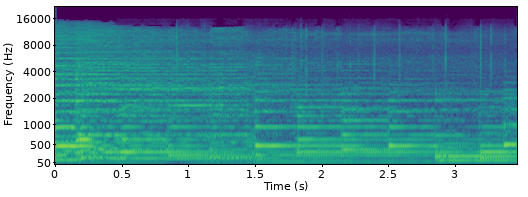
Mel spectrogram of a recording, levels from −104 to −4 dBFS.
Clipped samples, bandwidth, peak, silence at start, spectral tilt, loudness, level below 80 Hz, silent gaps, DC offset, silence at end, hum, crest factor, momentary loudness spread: under 0.1%; 16 kHz; -12 dBFS; 0 s; -4 dB/octave; -32 LUFS; -58 dBFS; none; under 0.1%; 0 s; none; 20 dB; 8 LU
